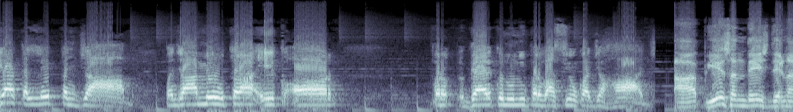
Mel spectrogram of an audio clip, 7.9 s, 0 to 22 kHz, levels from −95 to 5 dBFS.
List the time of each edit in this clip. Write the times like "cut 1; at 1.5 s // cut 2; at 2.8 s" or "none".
cut 1; at 6.8 s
